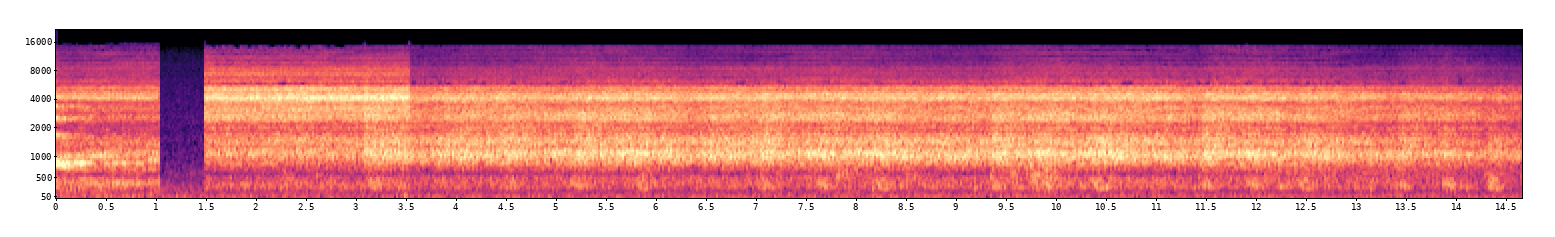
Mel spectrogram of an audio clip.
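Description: Steady hiss like a steam locomotive letting off steam, just after a brief rising whistle-like tone at the start. The hiss cuts out for a moment about a second in, then runs on evenly.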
